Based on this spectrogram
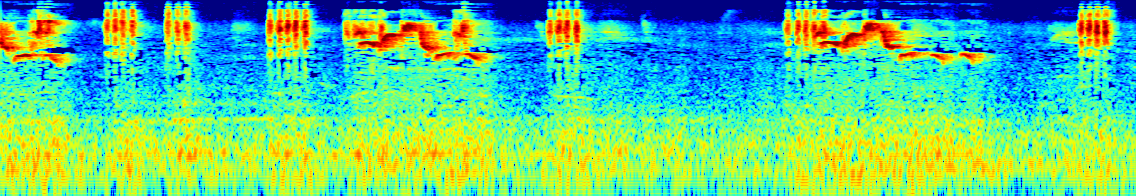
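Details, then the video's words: Eurasian tree sparrow, very tame and singing eagerly: scattered sharp high chirps mixed with twittering phrases of slurred, wavering whistled notes, in irregular spaced groups. "burung gereja jinak bangets gacor"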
